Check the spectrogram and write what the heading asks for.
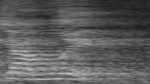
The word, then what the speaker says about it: Yahweh: Tiene las dos pronunciaciones. La más correcta no es Jehová, es Yahweh, es la pronunciación más correcta.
